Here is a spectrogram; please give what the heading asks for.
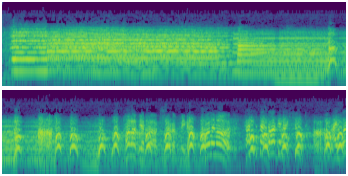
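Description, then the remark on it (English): A dog in Italy barks and yips in a rapid, uneven string of short, loud calls, following several seconds of a steady sustained tone. “Then tell your dog to lay off and put down your rifle.”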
